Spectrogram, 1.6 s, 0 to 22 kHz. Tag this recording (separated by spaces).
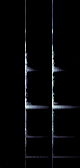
BELL GARCIA MUS153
